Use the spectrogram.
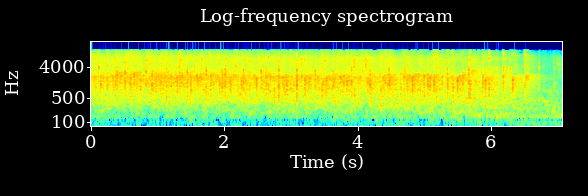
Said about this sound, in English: Round of applause to our actors.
